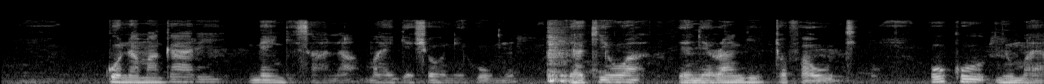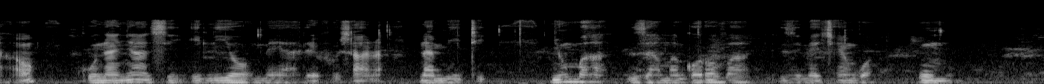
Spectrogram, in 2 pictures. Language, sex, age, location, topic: Swahili, male, 18-24, Kisii, finance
